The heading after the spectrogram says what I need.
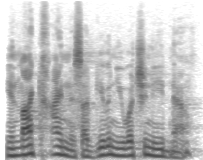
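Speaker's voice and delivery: soft, low gentle urging; quiet, reassuring appeal; kind invitation. Acted. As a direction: invite him tenderly, without demanding. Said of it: "It's a kind invitation to say".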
